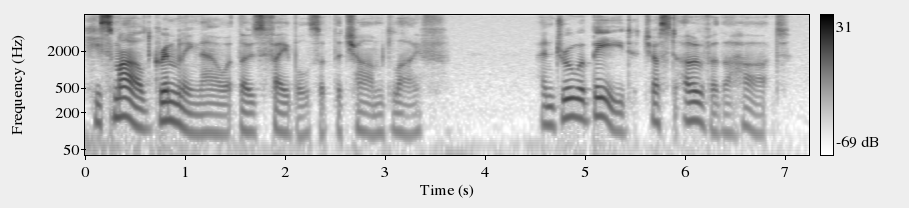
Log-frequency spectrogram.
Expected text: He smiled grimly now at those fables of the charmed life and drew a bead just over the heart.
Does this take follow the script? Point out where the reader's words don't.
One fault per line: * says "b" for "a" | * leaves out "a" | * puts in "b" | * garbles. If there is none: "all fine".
all fine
